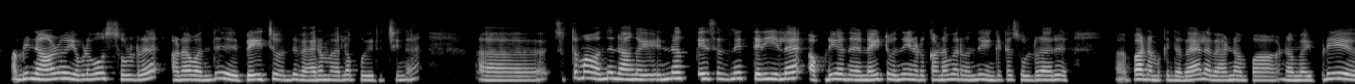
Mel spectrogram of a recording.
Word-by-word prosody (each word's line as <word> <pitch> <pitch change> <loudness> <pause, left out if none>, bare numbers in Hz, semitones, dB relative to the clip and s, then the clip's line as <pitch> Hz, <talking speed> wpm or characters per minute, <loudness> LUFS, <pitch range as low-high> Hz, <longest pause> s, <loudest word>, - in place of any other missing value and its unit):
அப்டின்னு 250 +2 +3
நானும் 260 +3 +3
எவ்வளவோ 230 +4 0 0.2
சொல்றேன், 225 +7 0 0.2
ஆனா 210 +1 +2
வந்து, 210 +7 -2 0.3
பேச்சு 225 +2 +2
வந்து 210 +3 -1
வேற 200 +1 +1
மாரிலாம் 210 +2 -3
போயிருச்சுங்க. 200 +1 -4 0.7
அ - - -1 0.7
சுத்தமா 295 +6 -1
வந்து 255 +2 +2
நாங்க 230 -1 +3 0.2
என்ன 245 +4 +2 0.2
பேசுறதுன்னே 255 +1 +1 0.2
தெரியல! 250 +1 +3 0.2
அப்டியே 220 +3 0
அந்த 225 -2 -1
நைட் 230 +4 +1
வந்து 230 +2 +1
என்னோட 215 -2 -1
கணவர் 215 +1 0
வந்து 215 +3 0
என்கிட்ட 205 +1 -3
சொல்றாரு, 205 +1 0 0.7
"அப்பா 230 +4 +4
நமக்கு 205 -1 -2
இந்த 195 - +1
வேல 230 +2 +2
வேணாம்ப்பா. 195 0 -1 0.3
நம்ம 195 0 +1
இப்டியே 255 +7 -1
220 Hz, 150 wpm, -22 LUFS, 205-245 Hz, 0.7 s, அப்பா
